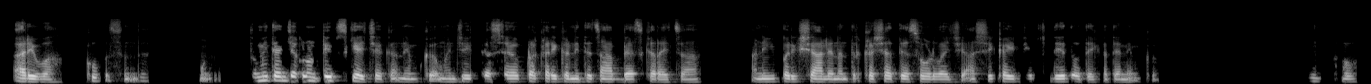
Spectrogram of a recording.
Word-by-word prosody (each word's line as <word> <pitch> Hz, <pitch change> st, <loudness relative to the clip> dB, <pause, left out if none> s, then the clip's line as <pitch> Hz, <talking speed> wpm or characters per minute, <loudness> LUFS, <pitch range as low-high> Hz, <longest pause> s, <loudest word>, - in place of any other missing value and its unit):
अरे 140 Hz, -2 st, +7 dB
वाह! 120 Hz, -1 st, 0 dB, 0.3 s
खूपच 155 Hz, -1 st, -4 dB
सुंदर. 250 Hz, -10 st, -10 dB, 0.6 s
मग -, -, -6 dB, 0.4 s
तुम्ही 175 Hz, +3 st, +2 dB
त्यांच्याकडून 185 Hz, -1 st, +4 dB
टिप्स 180 Hz, 0 st, +7 dB
घ्यायच्या 135 Hz, +1 st, +4 dB
का -, -, -3 dB
नेमकं? 255 Hz, -2 st, -2 dB
म्हणजे 135 Hz, +1 st, -1 dB, 0.2 s
कशा 140 Hz, -, +1 dB
प्रकारे 140 Hz, -1 st, +2 dB
गणिताचा 135 Hz, 0 st, +1 dB
अभ्यास 125 Hz, 0 st, +1 dB
करायचा 115 Hz, -1 st, -2 dB, 0.6 s
आणि 130 Hz, +1 st, 0 dB
परीक्षा 135 Hz, 0 st, +2 dB
आल्यानंतर 125 Hz, 0 st, -1 dB
कशा 135 Hz, 0 st, +1 dB
त्या 135 Hz, -, +3 dB
सोडवायच्या, 125 Hz, -2 st, -1 dB
असे 130 Hz, +1 st, -5 dB
काही 135 Hz, -2 st, +4 dB
टिप्स 135 Hz, -, -13 dB
देत 135 Hz, 0 st, +4 dB
होते 125 Hz, -2 st, -1 dB
का 120 Hz, -, -11 dB
त्या 120 Hz, -, -3 dB
नेमकं? 115 Hz, -, -9 dB, 1.6 s
हं, 145 Hz, -, -9 dB, 0.2 s
हो. 130 Hz, 0 st, -5 dB
130 Hz, 145 wpm, -22 LUFS, 125-145 Hz, 1.6 s, अरे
